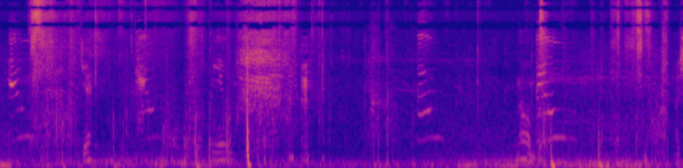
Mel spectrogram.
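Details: Cats living in a park give several short, curving meows, each a brief rising-then-falling cry, scattered through the stretch while a person calls to them in Turkish over a steady low rumble.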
